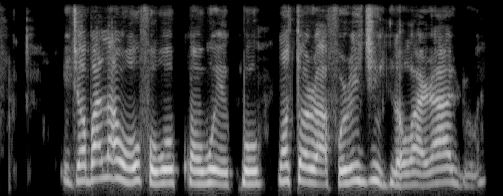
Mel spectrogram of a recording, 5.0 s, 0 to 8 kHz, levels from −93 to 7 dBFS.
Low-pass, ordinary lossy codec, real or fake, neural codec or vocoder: 7.2 kHz; none; fake; codec, 16 kHz, 4.8 kbps, FACodec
